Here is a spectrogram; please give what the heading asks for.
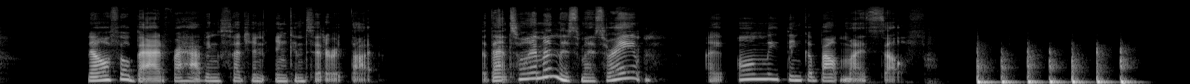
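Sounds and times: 
speech: 0:00.9 - 0:03.8, 0:04.8 - 0:09.4
knocking on a door: 0:09.8 - 0:11.5.

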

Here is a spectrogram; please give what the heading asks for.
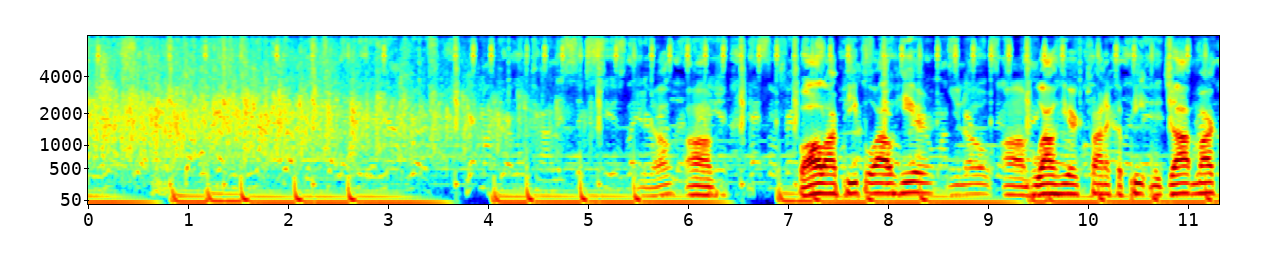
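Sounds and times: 
crowd applauding: 0:00.0 - 0:04.8
music with steady thumping beat: 0:00.0 - 0:11.2
speech: 0:05.7 - 0:06.5, 0:07.1 - 0:11.2.

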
